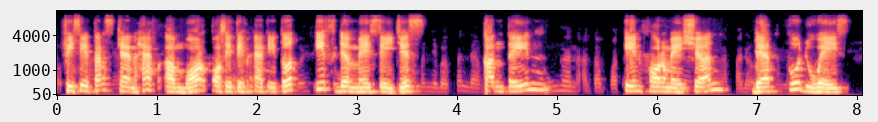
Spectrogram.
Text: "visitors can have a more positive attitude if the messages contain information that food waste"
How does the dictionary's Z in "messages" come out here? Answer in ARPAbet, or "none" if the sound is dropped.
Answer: S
